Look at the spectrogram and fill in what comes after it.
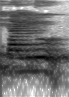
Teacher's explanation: বাংলায় কখনো কখনো আমরা উচ্চারণ করতে গিয়ে হ ধ্বনিটি লোপ পেয়ে যায়, হ ধ্বনিটি হারিয়ে যায়। তবে হ্যাঁ, সত্য হলো হ ধ্বনিটা বাদ দেওয়া যাবে। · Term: হকার লোপ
